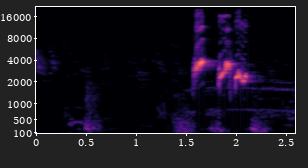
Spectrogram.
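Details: Young red-whiskered bulbul, 12 months 29 days old, gives a single loud, chattering whistled phrase of three quick parts, with soft low clicks before and beneath it.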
